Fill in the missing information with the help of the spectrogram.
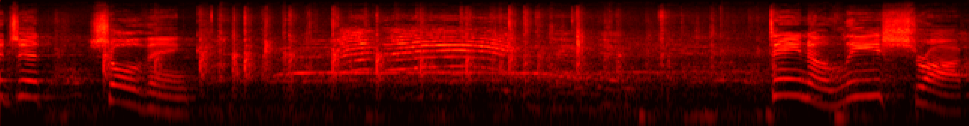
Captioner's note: audience applauds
